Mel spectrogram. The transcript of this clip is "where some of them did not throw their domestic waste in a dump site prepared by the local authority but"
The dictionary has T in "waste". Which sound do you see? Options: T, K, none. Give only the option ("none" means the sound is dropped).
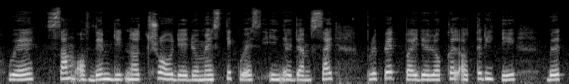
none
